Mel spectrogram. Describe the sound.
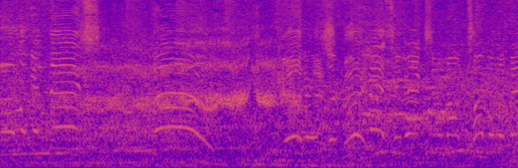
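Tyres squeal and skid in a race car crash at the top of the hill during a motor race, with wavering high screeches over a roaring engine and crowd chatter.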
